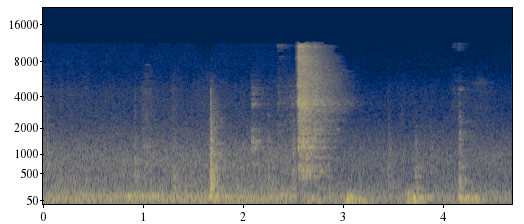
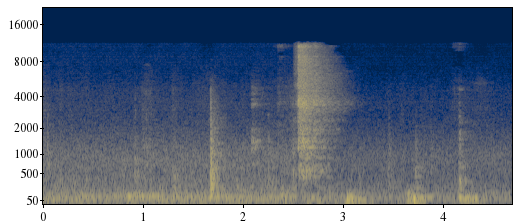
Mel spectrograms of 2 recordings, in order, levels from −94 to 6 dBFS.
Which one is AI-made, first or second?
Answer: second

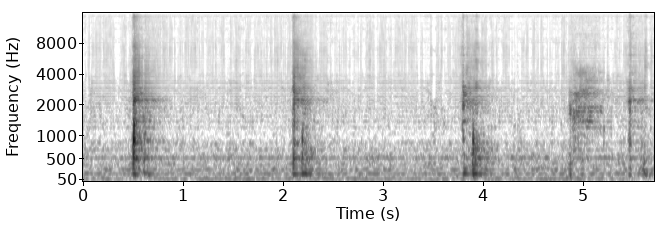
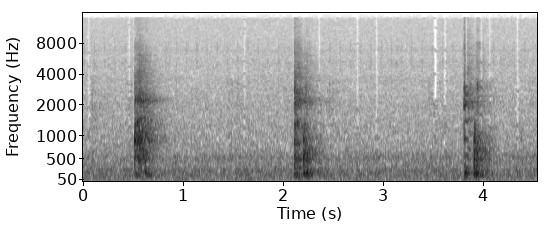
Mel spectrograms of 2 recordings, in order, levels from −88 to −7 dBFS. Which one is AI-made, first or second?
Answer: first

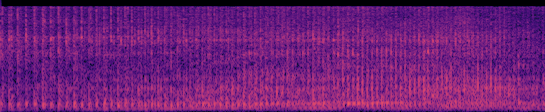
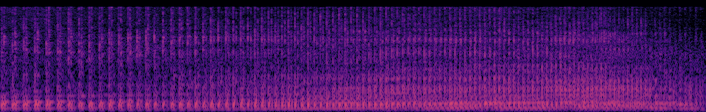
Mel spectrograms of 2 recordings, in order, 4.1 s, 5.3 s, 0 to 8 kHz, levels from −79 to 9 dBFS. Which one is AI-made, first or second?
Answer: first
